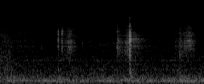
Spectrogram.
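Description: About three faint, short clicks from the length-of-pull adjustment of a Magpul PRS Gen 3 rifle stock being pushed in through its tight detents; the middle click is the loudest.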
